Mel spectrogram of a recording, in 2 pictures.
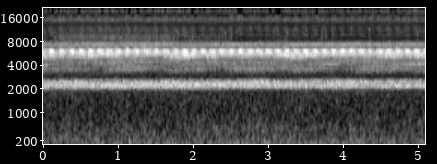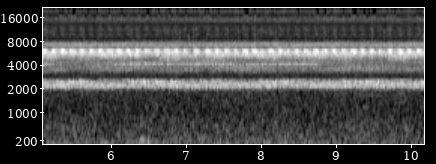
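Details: Many crickets chirp through a peaceful African summer night, forming a constant high, ringing trill in stacked pitches that pulses rapidly and evenly from start to finish.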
